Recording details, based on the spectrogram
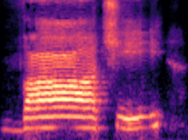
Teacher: the - underneath is telling us to go down in pitch but the horizontal line over the vowel is telling us it's a long ah sound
